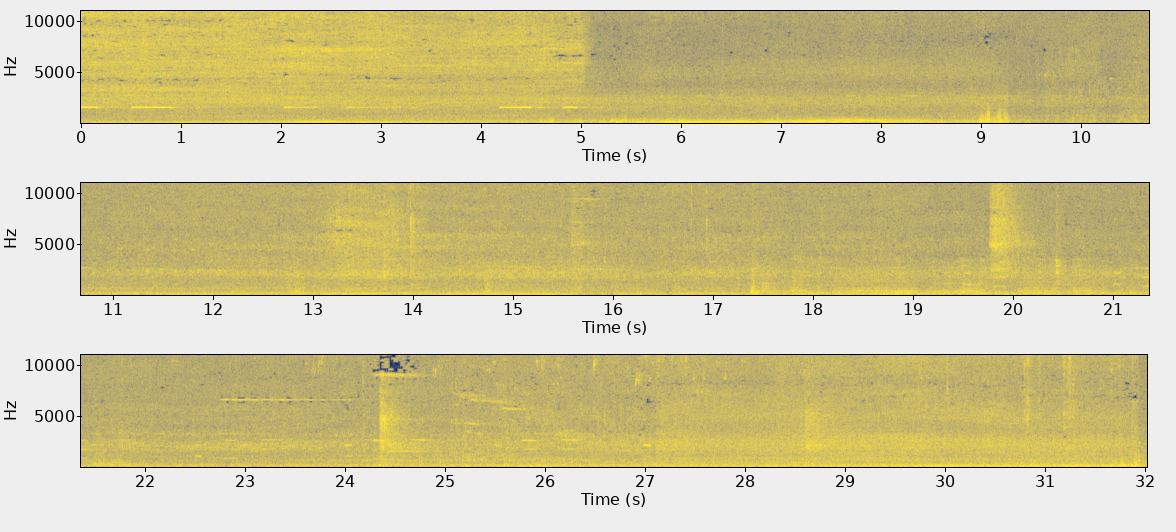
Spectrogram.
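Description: City street traffic: vehicle engines running and passing steadily, with one vehicle accelerating, rising in pitch, about six to nine seconds in. A run of short high beeps sounds over the traffic in the first few seconds.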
